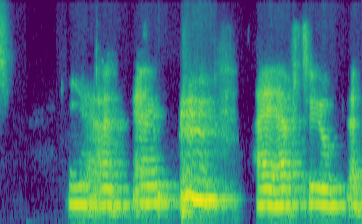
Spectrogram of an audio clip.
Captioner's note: clears her throat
